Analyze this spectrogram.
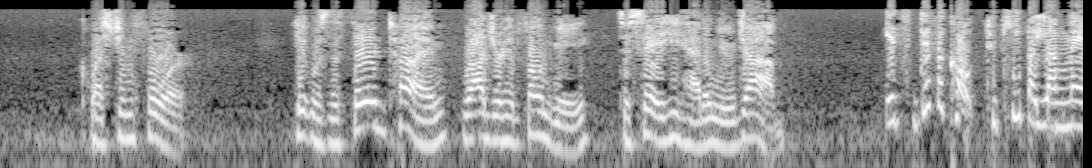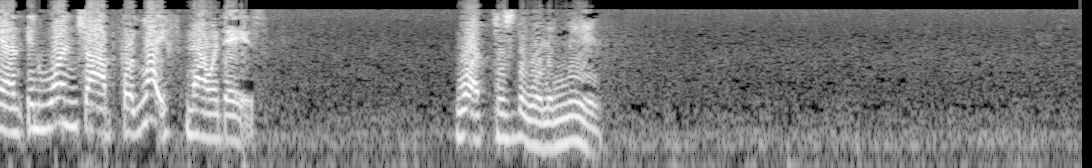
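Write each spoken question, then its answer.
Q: What does the woman mean?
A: Young people often change jobs nowadays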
